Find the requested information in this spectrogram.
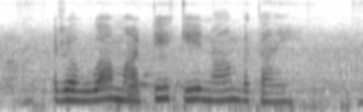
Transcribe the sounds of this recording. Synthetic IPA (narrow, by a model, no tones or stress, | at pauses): ɾəɦuamaːʈikenaːmbət̪aːẽː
